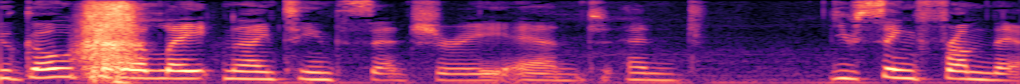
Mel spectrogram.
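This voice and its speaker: A woman with an American accent swings widely in loudness over noticeable background noise. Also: fairly slow pace. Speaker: radio co-host and producer. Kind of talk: casual interview.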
